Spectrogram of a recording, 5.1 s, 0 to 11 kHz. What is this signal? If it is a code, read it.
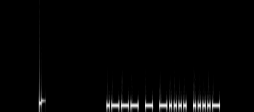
Morse code, heard as a keyed tone, about 25 wpm, 700 Hz. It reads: JT64
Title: Four Challenging Letter-Number Combinations 25wpm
